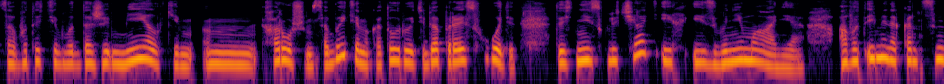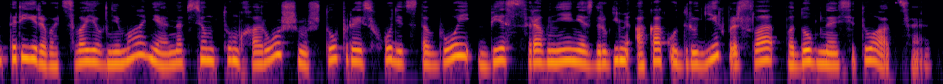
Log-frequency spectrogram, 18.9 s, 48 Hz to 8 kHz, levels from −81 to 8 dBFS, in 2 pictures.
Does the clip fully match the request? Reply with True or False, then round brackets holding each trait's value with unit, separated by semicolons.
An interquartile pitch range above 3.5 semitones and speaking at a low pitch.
False (4.0 semitones; 185 Hz)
